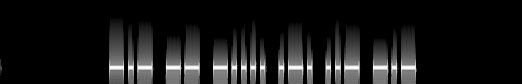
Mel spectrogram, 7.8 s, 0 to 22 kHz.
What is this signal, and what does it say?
Morse code, heard as a keyed tone, about 20 wpm, 700 Hz. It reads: KM6RUK
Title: Speed Racing - USA Call Signs 17wpm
